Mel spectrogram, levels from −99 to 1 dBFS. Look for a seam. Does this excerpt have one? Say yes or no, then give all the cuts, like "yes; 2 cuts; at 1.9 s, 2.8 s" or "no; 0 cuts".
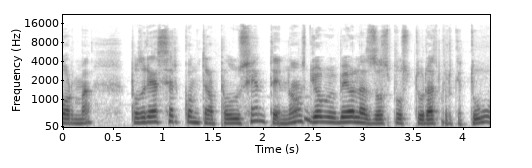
yes; 1 cut; at 2.4 s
